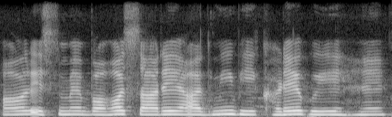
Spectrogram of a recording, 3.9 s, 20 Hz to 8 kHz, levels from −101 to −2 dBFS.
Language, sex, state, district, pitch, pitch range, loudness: Hindi, female, Uttar Pradesh, Lalitpur, 220 Hz, 215-230 Hz, -17 LUFS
